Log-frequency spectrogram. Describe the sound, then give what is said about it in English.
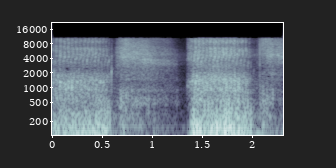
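A voice imitates the loud snoring of a devotee sleeping in a shared room: three rough, rasping breaths in a row, each a harsh snorting rattle, with short gaps between them and no other sound. “Like for example, you are sleeping in a room, another devotee is snoring.”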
